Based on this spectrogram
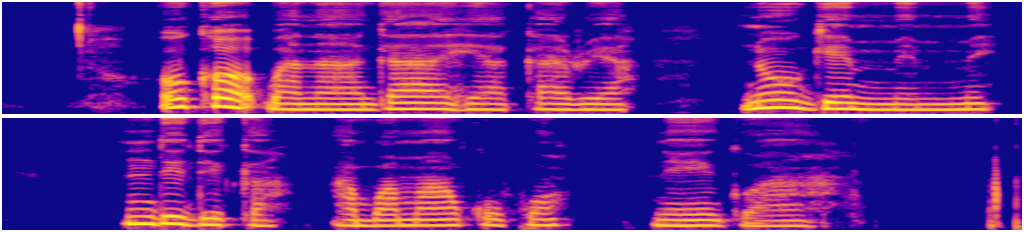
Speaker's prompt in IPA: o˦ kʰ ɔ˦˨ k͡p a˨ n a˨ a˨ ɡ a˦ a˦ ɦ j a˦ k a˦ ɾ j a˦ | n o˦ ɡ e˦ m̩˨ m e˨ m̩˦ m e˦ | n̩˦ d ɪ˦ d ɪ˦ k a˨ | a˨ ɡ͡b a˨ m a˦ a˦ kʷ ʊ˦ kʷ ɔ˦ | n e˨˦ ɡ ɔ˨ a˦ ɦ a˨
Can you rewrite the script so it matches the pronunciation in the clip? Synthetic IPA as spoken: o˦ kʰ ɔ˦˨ k͡p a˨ n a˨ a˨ ɡ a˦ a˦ ɦ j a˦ k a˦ ɾ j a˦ | n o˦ ɡ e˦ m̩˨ m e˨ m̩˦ m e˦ | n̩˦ d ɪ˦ d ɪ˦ k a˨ | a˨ ɡ͡b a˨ m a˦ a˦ kʷ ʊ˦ kʷ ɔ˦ | n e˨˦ ɡ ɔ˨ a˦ ɦ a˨

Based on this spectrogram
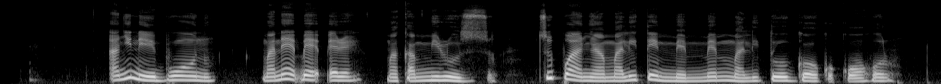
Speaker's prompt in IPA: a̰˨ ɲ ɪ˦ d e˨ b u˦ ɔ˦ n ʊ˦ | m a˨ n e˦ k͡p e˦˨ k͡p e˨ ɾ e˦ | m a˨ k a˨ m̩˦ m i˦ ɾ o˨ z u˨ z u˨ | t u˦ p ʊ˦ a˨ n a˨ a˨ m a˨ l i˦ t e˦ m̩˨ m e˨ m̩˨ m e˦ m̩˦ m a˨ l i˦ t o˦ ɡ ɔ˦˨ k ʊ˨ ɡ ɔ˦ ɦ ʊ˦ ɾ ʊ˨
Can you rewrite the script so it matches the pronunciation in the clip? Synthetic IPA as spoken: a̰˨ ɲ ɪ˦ n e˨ b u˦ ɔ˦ n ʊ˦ | m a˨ n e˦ k͡p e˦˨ k͡p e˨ ɾ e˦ | m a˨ k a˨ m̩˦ m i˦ ɾ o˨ z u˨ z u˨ | t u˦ p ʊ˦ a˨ ɲ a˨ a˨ m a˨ l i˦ t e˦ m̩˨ m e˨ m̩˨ m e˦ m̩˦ m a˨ l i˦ t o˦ ɡ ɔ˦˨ k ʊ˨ k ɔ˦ ɦ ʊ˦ ɾ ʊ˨

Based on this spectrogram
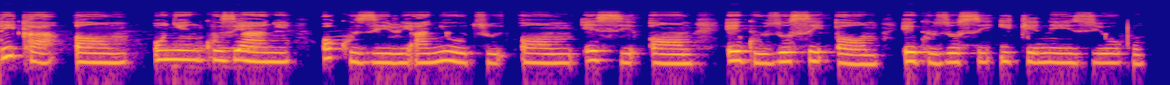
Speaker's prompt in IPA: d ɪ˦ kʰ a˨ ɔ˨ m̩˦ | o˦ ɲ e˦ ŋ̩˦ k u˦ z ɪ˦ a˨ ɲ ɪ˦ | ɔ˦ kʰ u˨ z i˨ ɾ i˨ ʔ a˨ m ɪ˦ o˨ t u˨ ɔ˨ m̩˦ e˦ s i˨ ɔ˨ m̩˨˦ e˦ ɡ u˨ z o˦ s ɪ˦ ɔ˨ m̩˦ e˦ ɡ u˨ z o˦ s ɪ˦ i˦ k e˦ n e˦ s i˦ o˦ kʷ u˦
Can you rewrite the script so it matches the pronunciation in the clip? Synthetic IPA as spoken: d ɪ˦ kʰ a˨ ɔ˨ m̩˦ | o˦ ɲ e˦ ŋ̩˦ k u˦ z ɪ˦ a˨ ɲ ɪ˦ | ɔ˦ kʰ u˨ z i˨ ɾ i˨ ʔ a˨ ɲ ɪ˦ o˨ t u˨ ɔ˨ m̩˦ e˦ s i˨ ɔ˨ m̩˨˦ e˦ ɡ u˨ z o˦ s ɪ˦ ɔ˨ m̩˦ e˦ ɡ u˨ z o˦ s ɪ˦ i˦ k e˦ n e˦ z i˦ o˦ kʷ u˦

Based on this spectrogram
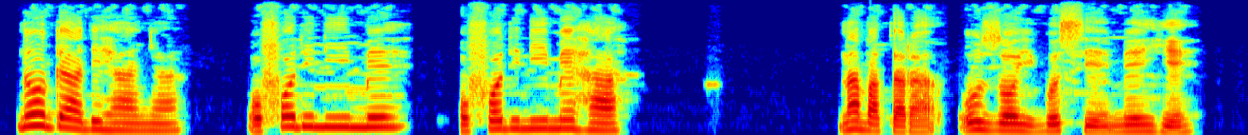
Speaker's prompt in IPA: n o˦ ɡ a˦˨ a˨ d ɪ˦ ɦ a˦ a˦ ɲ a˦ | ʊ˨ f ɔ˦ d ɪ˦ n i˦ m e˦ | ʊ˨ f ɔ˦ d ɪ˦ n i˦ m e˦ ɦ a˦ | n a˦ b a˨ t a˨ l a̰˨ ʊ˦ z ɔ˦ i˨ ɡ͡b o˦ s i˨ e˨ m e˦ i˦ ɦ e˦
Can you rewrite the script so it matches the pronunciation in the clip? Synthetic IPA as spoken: n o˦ ɡ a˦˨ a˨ d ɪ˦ ɦ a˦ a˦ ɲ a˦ | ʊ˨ f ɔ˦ d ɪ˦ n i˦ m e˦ | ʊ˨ f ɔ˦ d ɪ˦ n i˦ m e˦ ɦ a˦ | n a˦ b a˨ t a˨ ɾ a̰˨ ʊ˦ z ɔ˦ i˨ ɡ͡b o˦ s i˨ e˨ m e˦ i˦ ɦ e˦

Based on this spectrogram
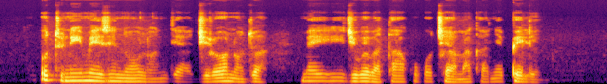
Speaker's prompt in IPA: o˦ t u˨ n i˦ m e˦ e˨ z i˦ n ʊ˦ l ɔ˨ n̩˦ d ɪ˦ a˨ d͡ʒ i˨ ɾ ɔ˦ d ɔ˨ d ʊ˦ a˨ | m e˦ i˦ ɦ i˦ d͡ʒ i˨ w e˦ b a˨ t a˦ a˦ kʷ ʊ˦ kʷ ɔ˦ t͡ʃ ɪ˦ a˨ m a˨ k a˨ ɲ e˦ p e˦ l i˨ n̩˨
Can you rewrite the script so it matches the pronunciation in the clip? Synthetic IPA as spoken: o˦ t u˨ n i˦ m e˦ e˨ z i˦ n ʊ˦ l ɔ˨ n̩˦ d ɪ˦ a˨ d͡ʒ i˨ ɾ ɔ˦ n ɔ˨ d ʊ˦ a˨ | m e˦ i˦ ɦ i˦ d͡ʒ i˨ w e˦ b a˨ t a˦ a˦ kʷ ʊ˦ kʷ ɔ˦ t͡ʃ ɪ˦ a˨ m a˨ k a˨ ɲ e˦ p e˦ l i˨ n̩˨

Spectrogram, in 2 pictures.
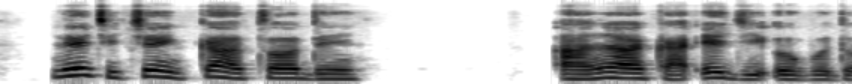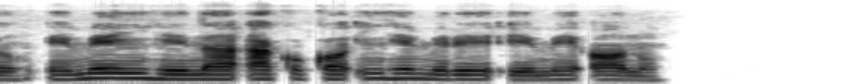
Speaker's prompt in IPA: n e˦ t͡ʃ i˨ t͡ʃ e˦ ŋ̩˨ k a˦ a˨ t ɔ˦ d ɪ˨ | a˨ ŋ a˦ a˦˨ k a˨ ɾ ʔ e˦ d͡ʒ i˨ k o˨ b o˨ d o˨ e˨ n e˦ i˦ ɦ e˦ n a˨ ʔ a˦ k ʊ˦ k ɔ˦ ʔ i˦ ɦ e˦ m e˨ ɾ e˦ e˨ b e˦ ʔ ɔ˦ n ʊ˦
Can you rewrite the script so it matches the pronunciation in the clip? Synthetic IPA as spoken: n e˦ t͡ʃ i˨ t͡ʃ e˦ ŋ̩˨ k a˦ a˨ t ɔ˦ d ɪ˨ | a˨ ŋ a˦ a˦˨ k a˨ ʔ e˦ d͡ʒ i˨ ʔ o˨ b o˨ d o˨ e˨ m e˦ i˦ ɦ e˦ n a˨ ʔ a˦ k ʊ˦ k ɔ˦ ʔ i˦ ɦ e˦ m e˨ ɾ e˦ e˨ m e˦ ʔ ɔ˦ n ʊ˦

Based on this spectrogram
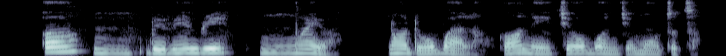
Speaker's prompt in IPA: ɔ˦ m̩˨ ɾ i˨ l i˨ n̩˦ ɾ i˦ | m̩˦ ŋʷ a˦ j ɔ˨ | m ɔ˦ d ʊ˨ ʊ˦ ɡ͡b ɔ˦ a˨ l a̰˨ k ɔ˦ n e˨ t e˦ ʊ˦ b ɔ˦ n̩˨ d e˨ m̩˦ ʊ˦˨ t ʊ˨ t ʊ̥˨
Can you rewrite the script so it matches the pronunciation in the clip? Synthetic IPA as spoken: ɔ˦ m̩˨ ɾ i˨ ɾ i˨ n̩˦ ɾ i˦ | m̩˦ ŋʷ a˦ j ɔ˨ | n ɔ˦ d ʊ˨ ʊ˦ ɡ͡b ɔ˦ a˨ l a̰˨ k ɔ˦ n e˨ t͡ʃ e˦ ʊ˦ ɡ͡b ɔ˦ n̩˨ d͡ʒ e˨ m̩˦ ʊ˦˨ t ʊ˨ t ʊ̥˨

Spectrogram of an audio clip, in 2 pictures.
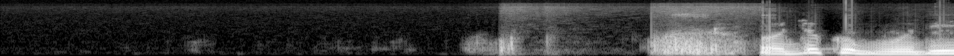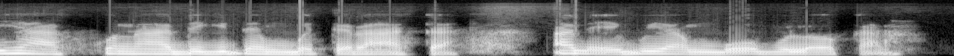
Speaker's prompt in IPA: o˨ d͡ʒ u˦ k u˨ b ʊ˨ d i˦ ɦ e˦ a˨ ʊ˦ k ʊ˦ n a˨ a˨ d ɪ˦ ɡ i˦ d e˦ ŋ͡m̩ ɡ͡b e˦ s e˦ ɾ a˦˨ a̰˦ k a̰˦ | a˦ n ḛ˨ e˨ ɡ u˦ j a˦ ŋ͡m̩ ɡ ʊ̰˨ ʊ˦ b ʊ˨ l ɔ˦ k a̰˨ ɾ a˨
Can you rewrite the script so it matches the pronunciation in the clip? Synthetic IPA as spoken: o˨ d͡ʒ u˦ k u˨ b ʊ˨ d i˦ ɦ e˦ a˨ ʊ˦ k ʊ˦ n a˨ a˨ d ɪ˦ ɡ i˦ d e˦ ŋ͡m̩ ɡ͡b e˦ t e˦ ɾ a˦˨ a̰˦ k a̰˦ | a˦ n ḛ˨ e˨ ɡ͡b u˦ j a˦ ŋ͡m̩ ɡ͡b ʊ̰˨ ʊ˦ b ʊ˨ l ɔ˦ k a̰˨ ɾ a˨

